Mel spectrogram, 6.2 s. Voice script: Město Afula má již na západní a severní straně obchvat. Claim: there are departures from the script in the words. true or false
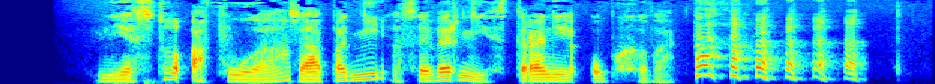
true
